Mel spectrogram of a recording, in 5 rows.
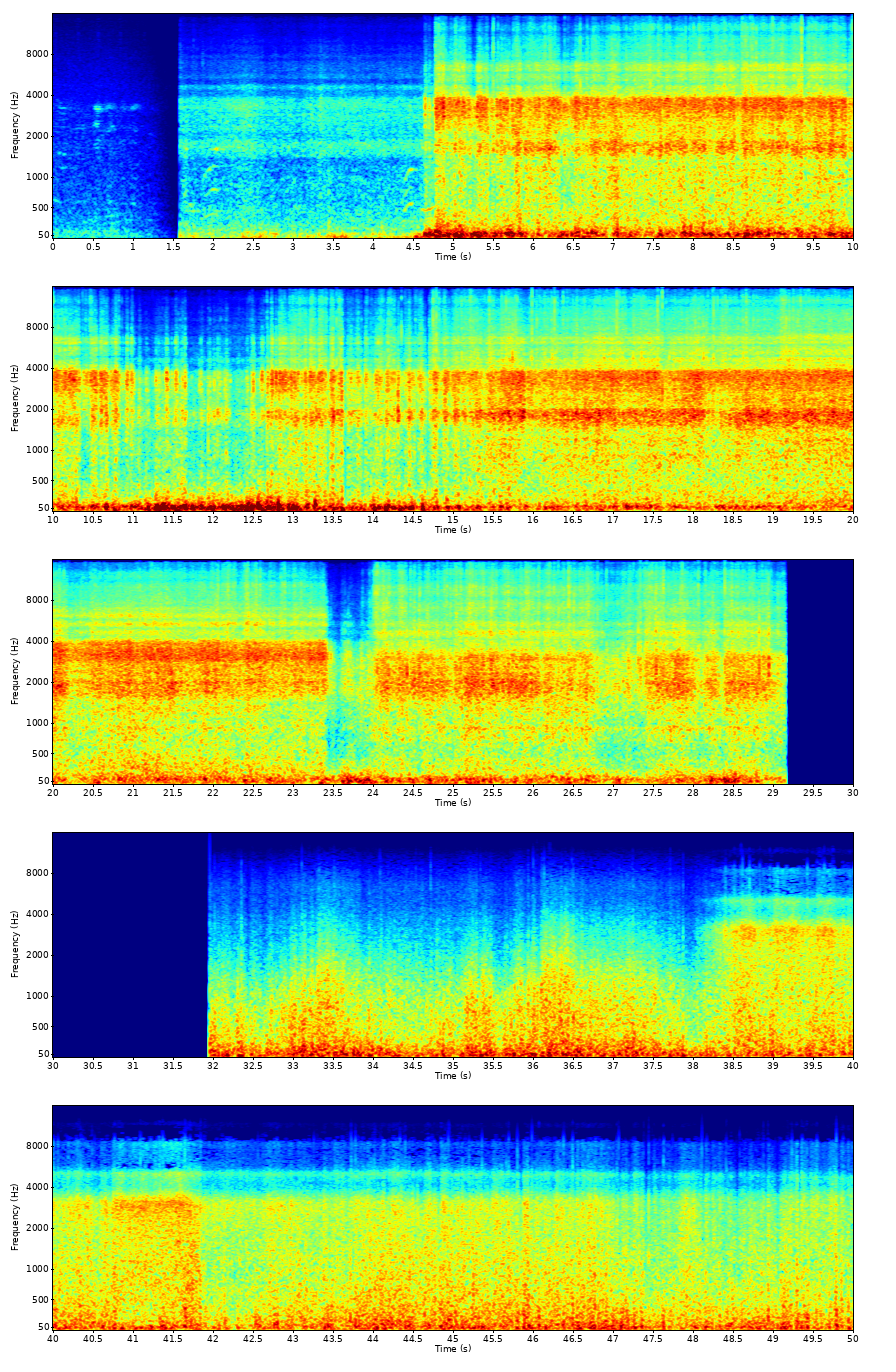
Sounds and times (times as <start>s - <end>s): Rustling leaves: 1.6s - 29.2s.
